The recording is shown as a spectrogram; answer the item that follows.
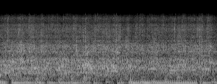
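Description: Background music over a steady, even wash of crowd noise from a large seated audience in a hall.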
